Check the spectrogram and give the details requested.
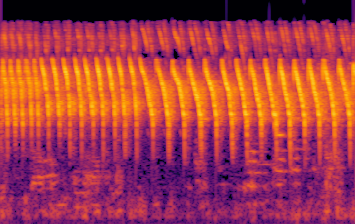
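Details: Clear-voiced male canary used to teach young birds to sing: one fast, ringing trill of repeated high downslurred notes, about five to six per second, steady and loud throughout.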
